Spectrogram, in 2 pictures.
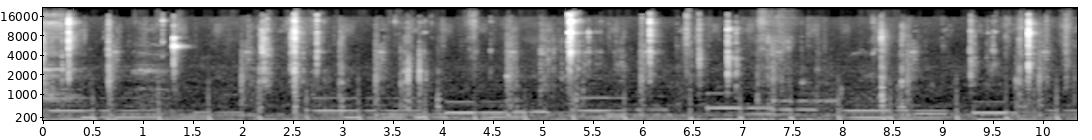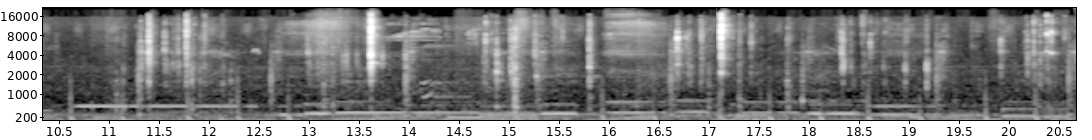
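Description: Steady typing on a Kepler mechanical keyboard with a POM plate and Zealios v2 switches, a close, continuous patter of crisp clacky keystrokes with occasional heavier presses, the rhythm running without pause.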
